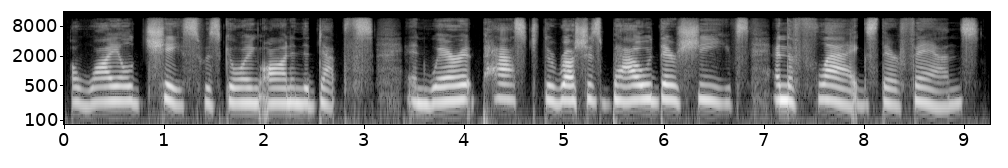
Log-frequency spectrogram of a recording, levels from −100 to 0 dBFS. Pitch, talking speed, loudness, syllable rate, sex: 230 Hz, 150 wpm, -18 LUFS, 3.5 syllables/s, female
